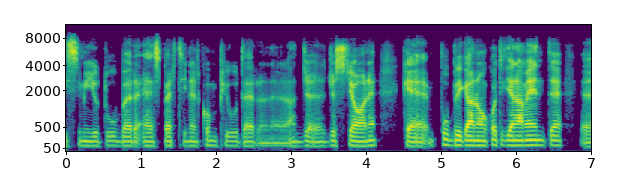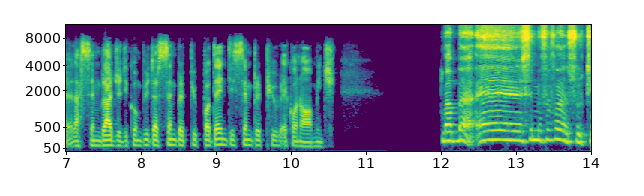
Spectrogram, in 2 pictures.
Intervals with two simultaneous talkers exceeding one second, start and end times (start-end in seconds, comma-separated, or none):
none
